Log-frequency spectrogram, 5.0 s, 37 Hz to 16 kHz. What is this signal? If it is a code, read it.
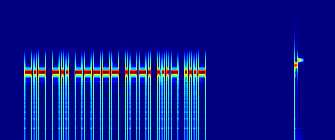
Morse code, heard as a keyed tone, about 34 wpm, 700 Hz. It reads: KD0PVV
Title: USA Call Signs Repeated 3x 35wpm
